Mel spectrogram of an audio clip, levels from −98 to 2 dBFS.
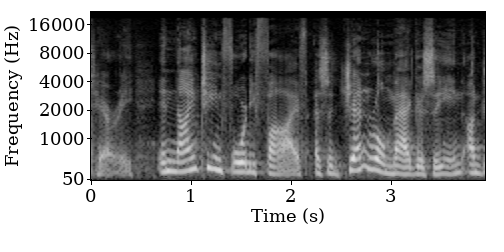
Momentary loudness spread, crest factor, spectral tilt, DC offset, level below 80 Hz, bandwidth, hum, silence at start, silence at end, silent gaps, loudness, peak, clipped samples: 11 LU; 18 dB; -5 dB/octave; under 0.1%; -78 dBFS; 19.5 kHz; none; 0 s; 0 s; none; -22 LUFS; -4 dBFS; under 0.1%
